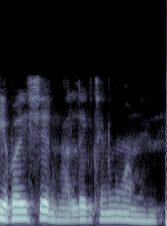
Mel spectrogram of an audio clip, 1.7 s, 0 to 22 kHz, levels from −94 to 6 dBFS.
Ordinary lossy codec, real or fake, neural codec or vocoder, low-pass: none; fake; codec, 16 kHz, 4 kbps, X-Codec, WavLM features, trained on Multilingual LibriSpeech; 5.4 kHz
